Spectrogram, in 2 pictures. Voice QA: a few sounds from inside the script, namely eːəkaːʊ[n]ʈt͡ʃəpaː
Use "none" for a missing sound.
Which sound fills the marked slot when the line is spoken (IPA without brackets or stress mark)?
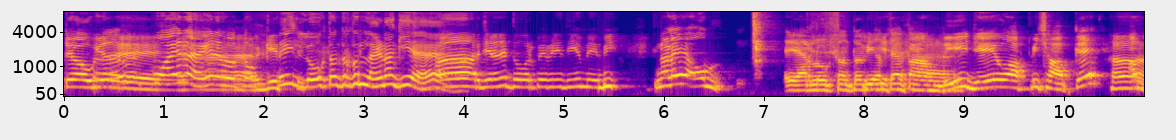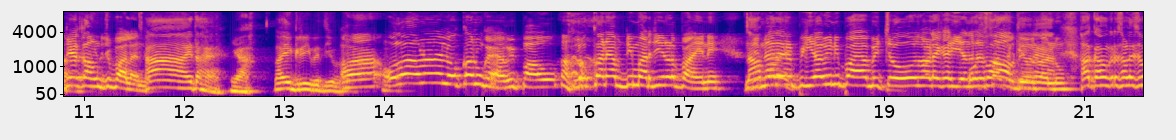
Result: ɳ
